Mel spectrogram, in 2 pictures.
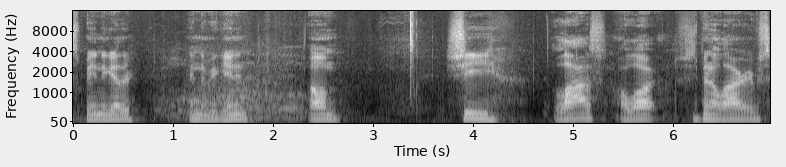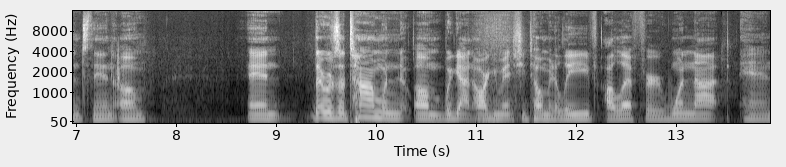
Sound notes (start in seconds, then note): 0.7 audience exclaiming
